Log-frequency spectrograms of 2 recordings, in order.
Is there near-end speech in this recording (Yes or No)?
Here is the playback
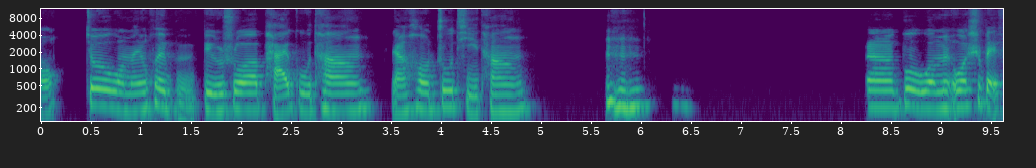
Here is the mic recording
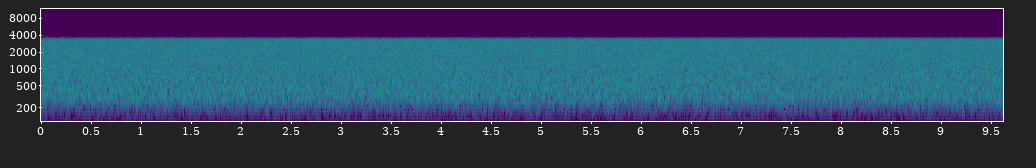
No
